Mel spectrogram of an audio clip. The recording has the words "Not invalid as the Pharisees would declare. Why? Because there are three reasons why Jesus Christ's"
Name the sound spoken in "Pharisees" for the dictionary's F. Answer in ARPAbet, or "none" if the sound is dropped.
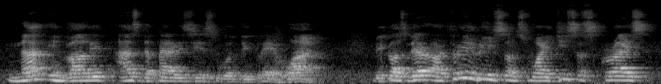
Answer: P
